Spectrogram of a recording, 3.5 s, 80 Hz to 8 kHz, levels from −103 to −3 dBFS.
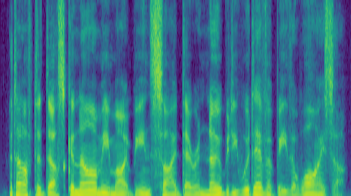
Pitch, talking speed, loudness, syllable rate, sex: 125 Hz, 275 wpm, -16 LUFS, 7.5 syllables/s, male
